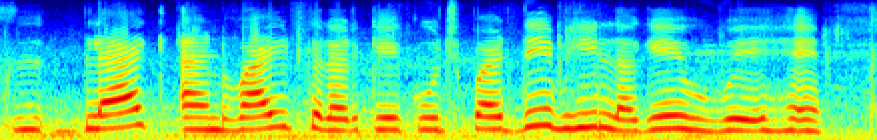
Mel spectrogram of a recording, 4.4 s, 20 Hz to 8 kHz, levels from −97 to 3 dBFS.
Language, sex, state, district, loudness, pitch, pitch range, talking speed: Hindi, female, Jharkhand, Ranchi, -13 LUFS, 260 Hz, 245-280 Hz, 150 wpm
